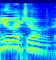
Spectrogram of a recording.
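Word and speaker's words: Milla Jovovich: Mila Jovovich.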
